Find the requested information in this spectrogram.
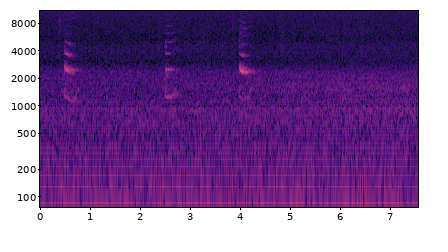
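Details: Exotic Shorthair x Ragdoll kittens, born 15 August 2022, nursing from their mother indoors; three thin, high mews with a falling tail, spaced about two seconds apart, over a quiet low room hum.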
